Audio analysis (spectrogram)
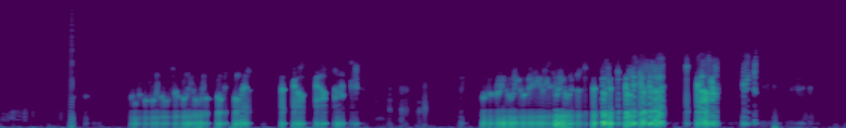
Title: うるさいお腹の音😂Noisy stomach growling 💦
